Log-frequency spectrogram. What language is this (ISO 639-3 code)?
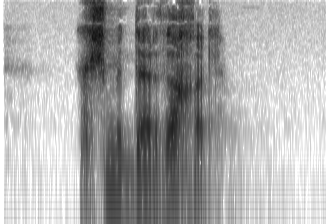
kab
